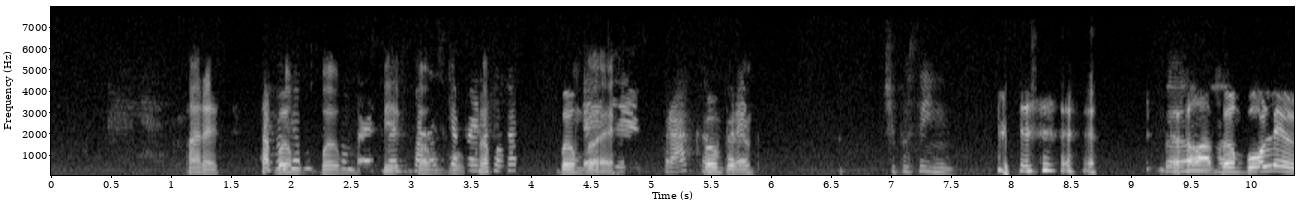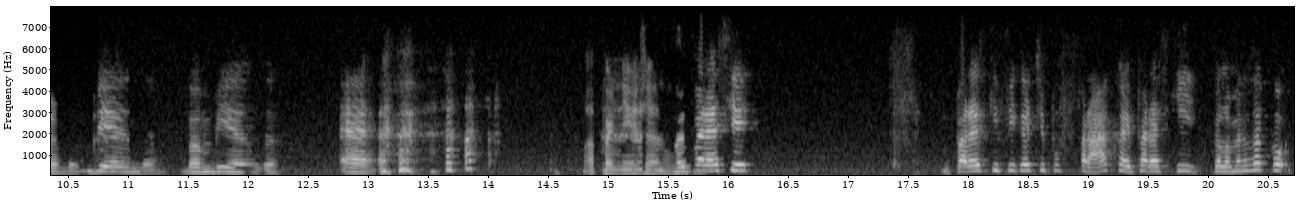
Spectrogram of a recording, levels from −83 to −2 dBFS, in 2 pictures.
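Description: Around 1.73 to 3.93 s the speech keeps dipping, dropping about 25 dB in patches that total roughly 0.7 s. That's likely speech suppressed in double talk: the echo canceller couldn't separate this talker from the far side's loudspeaker audio, so it pulled everything down. The same thing happens at 4.59–4.96 s and 5.8–5.89 s, at 9.66–9.95 s, and at 10.52–10.77 s, where it dips about 20 to 25 dB and the voice thins out or drops briefly. At 11.05 s there's a faint echo leak, a delayed copy about 300 ms behind the voice and roughly 30 dB down. It's likely the far side's canceller letting some of its own speaker output back into its mic. Around 15.19–15.75 s the voice gets suppressed again, this time by about 15 dB, and at 15.6–15.69 s the same quiet 300 ms echo slips through. Throughout, the sound tops out around 8 kHz, which is just the call's normal microphone processing.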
